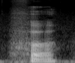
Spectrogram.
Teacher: and so if you say huh with rounded lips H um a certain amount of friction happens at your lips rather than just at the back of the mouth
